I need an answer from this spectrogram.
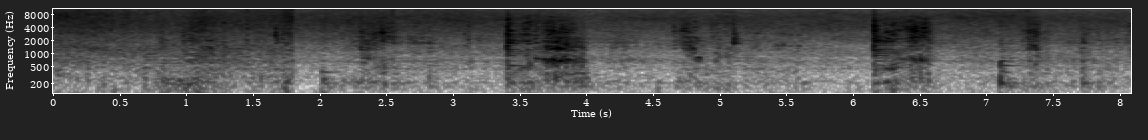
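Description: Food sizzling in hot oil in a pan, with a utensil stirring and scraping through it in several short, irregular strokes over a steady frying hiss.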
